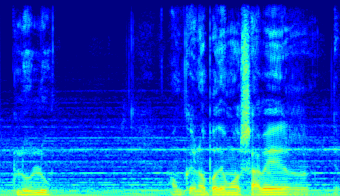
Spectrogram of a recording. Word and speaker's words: Cthulhu: más tarde averigüé que la manera más correcta de pronunciarlo según Lovecraft sería gruñir, ladrar o toser las sílabas Cthulhu, aunque no podemos saber de verdad cómo se pronuncia.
